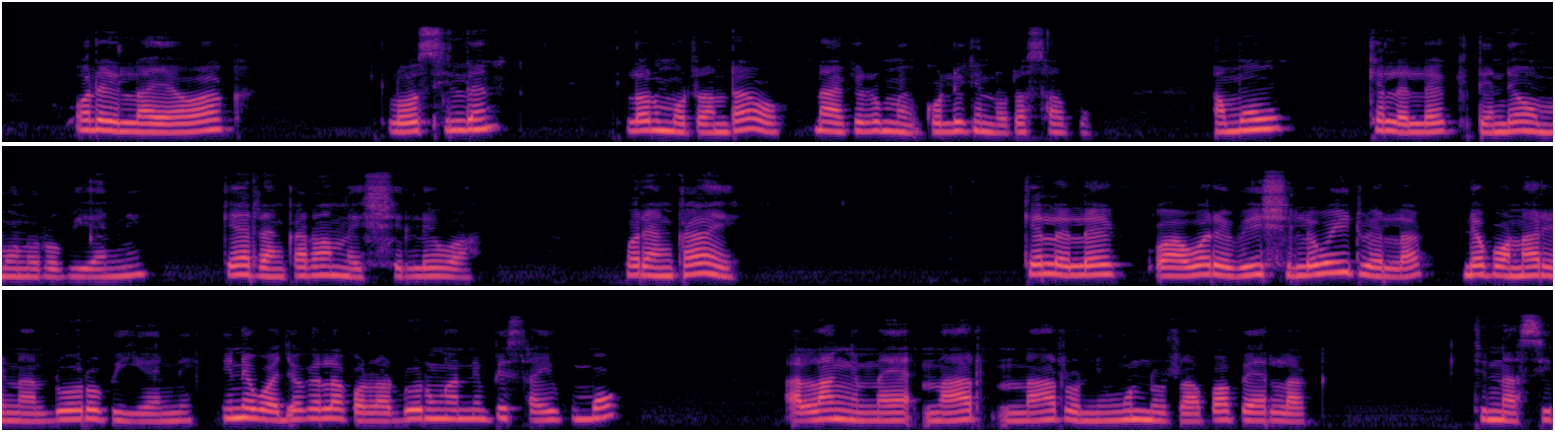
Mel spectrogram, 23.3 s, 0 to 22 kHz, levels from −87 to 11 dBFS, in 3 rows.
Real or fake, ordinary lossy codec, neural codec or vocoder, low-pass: real; none; none; none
